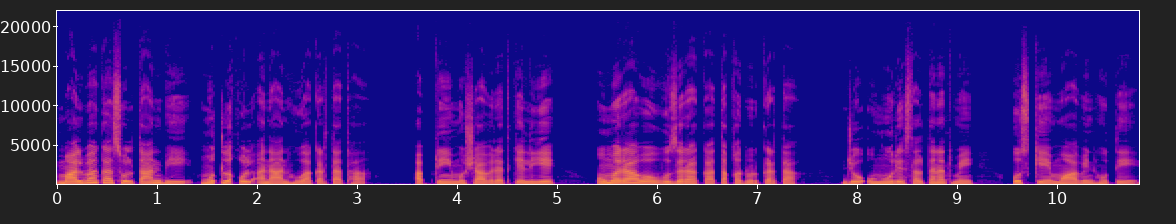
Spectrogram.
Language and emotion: Urdu, neutral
